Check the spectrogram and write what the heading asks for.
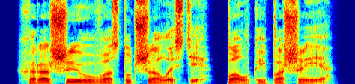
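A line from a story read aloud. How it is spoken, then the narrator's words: Grumbling. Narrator (Russian): проворчал Макс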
